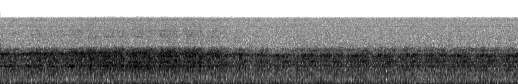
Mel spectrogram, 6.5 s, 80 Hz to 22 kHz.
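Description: Tsunami ALCO 251 V-16 sound decoder playing diesel engine sound through a tiny Sugar Cube speaker in a stationary model locomotive: a steady, hissy, thin engine sound with almost no bass.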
